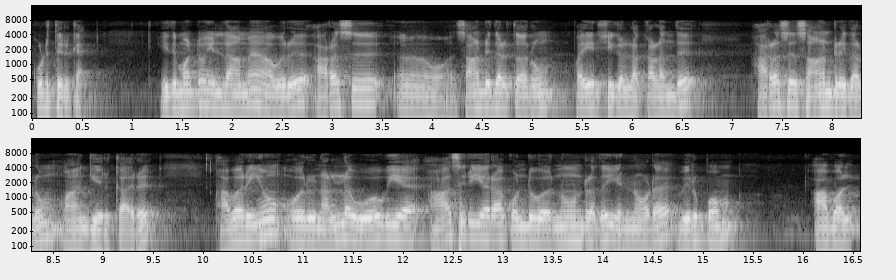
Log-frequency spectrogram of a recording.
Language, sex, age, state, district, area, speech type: Tamil, male, 30-45, Tamil Nadu, Salem, urban, spontaneous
